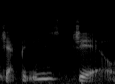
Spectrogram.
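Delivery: breathy, playful whisper with a little flair. Repeating back the other speaker's line, imitating the funny way they said it. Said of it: "the funny way you said it".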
